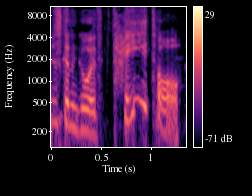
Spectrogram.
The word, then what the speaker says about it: Taito: Taito. – Taito.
